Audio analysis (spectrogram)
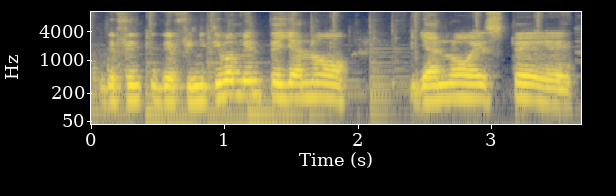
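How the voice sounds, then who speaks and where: A middle-aged man with a Mexican Spanish accent, a radio broadcaster speaking on a panel, pausing often with fillers. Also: on the high side, dark tone, soft background music. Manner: hesitant, many fillers. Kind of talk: panel conversation.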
